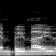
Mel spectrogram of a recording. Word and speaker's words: Mbeumo: Yeah, I mean I say ambumo and that's because there's a Premier League video from his time at Brenford at the beginning of last season where that is his pronunciation. I know those that live in Africa say there's kind of a W in there so it's sort of bumo but I say bumo because that is like for like how he pronounces it.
